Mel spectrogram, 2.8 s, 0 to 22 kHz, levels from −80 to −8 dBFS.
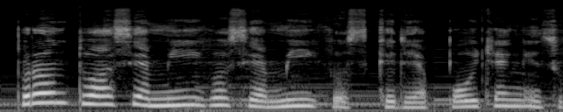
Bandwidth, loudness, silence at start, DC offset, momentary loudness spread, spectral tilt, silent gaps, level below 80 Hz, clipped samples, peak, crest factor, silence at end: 16.5 kHz; -28 LUFS; 0 s; under 0.1%; 6 LU; -4.5 dB/octave; none; -54 dBFS; under 0.1%; -14 dBFS; 14 dB; 0 s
